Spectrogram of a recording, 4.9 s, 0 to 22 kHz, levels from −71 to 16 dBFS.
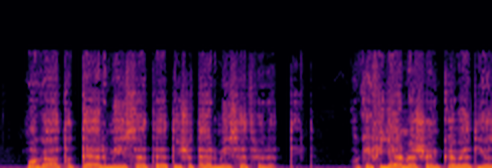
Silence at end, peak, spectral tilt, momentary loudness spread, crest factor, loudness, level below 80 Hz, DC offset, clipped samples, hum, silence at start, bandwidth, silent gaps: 0 s; -2 dBFS; -5 dB/octave; 8 LU; 12 dB; -14 LUFS; -32 dBFS; under 0.1%; under 0.1%; none; 0.25 s; 15.5 kHz; none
